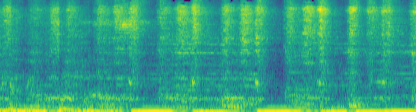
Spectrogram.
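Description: Loud Latin dance music with a heavy, pulsing bass, played over a sonidero's sound system.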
